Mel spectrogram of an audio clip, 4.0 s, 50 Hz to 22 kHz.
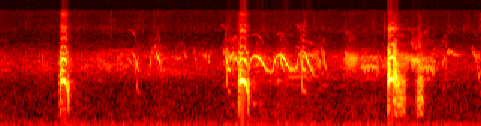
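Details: Partridge calling: three separate loud, harsh bursts about 1.4 seconds apart, one with a rapid wavering trill, and soft chirps between them over a low hum.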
